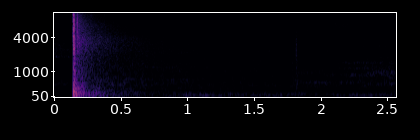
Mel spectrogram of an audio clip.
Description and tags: Trash Can Kick in Pool
record, timbale, trash, home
